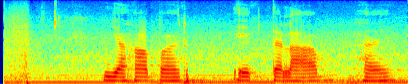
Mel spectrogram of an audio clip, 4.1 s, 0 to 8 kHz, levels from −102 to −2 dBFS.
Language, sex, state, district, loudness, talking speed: Hindi, male, Chhattisgarh, Raipur, -15 LUFS, 75 wpm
